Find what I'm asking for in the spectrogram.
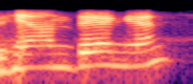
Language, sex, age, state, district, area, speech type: Hindi, female, 45-60, Bihar, Begusarai, rural, conversation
